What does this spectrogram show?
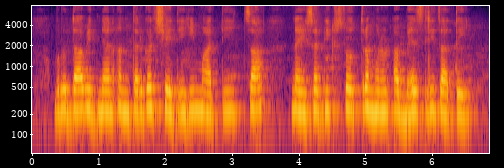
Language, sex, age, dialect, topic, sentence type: Marathi, female, 31-35, Northern Konkan, agriculture, statement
